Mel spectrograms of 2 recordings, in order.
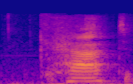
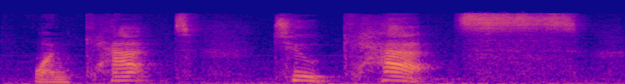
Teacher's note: cat ends with an unvoiced t one cat two cats again me s ending is unvoiced cat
